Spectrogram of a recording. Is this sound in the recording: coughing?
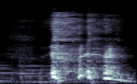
yes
